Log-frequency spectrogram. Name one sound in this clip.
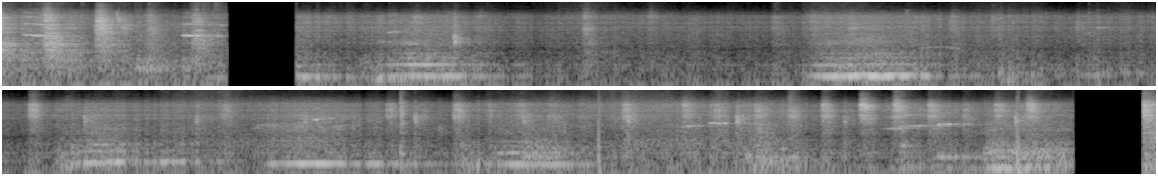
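A crawler crane's engine rumbles steadily nearby.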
